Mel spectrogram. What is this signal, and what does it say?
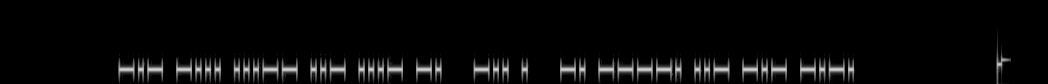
Morse code, heard as a keyed tone, about 25 wpm, 700 Hz. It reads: KB3UVN DE N9UKC
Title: USA Callsign DE Callsign 25wpm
